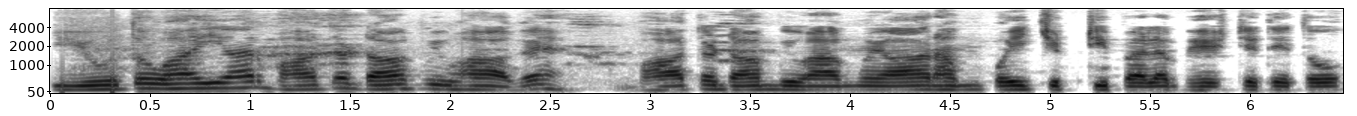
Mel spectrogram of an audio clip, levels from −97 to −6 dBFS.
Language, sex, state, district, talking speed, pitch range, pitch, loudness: Hindi, male, Uttar Pradesh, Jyotiba Phule Nagar, 195 wpm, 130-150 Hz, 135 Hz, -18 LUFS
